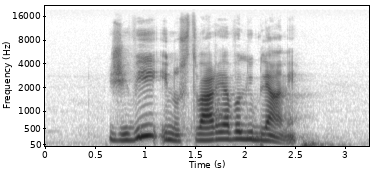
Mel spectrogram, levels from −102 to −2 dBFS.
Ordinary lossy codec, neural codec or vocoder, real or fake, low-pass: none; vocoder, 44.1 kHz, 128 mel bands every 512 samples, BigVGAN v2; fake; 19.8 kHz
